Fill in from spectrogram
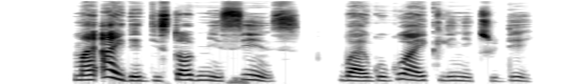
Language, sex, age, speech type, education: Nigerian Pidgin, female, 30-45, read, secondary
